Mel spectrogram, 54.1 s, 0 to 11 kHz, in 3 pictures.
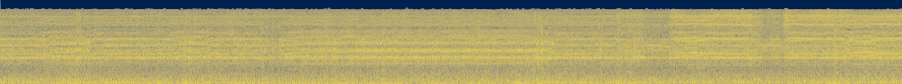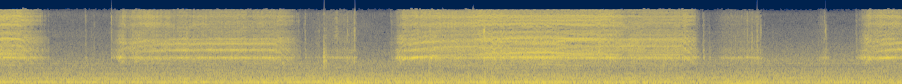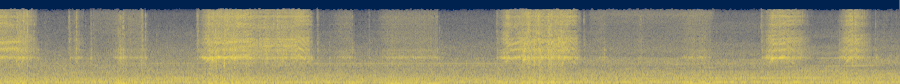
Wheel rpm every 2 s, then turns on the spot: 160, 160, 160, 160, 160, 160, 160, 160, 160, 50, 90, 110, 20, 140, 160, 140, 10, 40, 40, 10, 120, 20, 20, 90, 10, 20, 20.
32-34 38-40 42-46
